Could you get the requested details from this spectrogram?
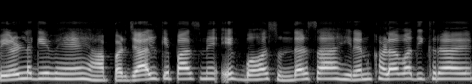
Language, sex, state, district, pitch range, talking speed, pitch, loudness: Hindi, female, Uttar Pradesh, Budaun, 225-260 Hz, 255 wpm, 255 Hz, -14 LUFS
